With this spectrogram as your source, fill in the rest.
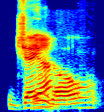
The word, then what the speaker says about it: Django: Django. The D is mute. Exactly. Just like Django. Django. Django Unchained.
